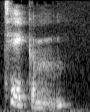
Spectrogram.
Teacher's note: a phrase like take them will be reduced to take them you're basically transitioning from that K to the m with as little movement as possible · when we reduce the word them the vowel also gets reduced to a schwa um there's almost no tongue movement at all on that vowel so a phrase like take them will be reduced to take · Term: reducing pronouns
